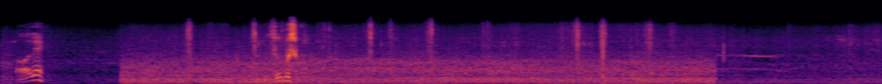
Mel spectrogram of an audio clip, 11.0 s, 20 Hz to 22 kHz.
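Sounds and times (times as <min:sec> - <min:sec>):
hands rustling through plants: 0:01.5 - 0:09.0, 0:09.8 - 0:11.0.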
